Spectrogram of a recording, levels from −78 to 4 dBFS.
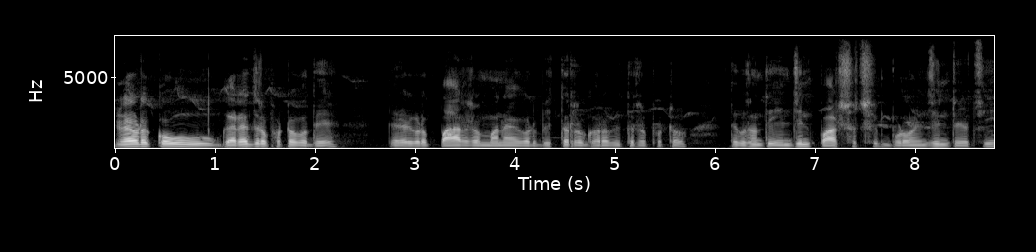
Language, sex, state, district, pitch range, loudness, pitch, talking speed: Odia, male, Odisha, Malkangiri, 105-120 Hz, -22 LUFS, 110 Hz, 170 wpm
